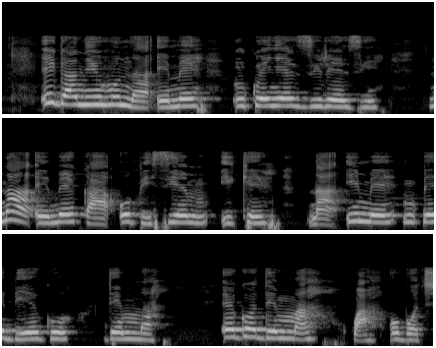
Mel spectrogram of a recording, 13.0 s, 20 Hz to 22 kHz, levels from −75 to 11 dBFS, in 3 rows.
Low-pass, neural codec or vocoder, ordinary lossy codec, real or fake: 7.2 kHz; none; none; real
